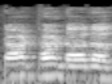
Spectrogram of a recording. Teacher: तो आप देखेंगे हमारी जो टंग है, हमारी जो जीवा है, वो पलट रही है, मूर्धा में स्पर्श कर रही है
